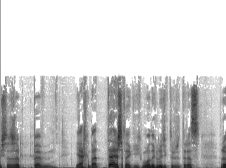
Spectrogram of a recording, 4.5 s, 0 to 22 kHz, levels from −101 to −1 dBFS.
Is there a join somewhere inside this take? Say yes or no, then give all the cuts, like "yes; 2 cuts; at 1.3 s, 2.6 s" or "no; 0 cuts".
yes; 1 cut; at 2.4 s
